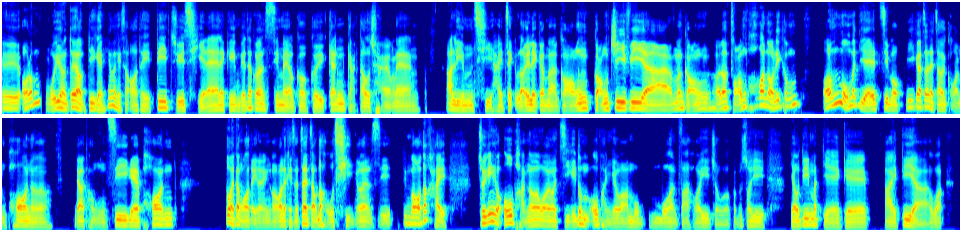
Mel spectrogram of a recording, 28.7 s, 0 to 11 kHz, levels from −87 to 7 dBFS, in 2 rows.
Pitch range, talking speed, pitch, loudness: 90-125 Hz, 330 characters per minute, 100 Hz, -25 LUFS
